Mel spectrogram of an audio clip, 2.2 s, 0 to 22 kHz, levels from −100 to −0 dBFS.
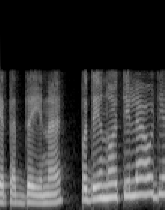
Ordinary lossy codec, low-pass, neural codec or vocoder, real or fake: AAC, 48 kbps; 5.4 kHz; codec, 16 kHz in and 24 kHz out, 1 kbps, XY-Tokenizer; fake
